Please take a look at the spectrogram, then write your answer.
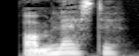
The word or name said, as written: omlaste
